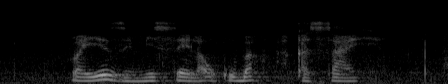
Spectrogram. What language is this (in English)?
Xhosa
